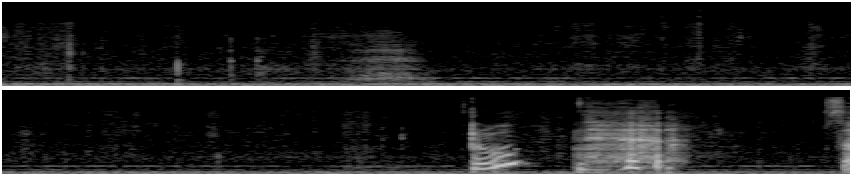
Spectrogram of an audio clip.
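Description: A crochet hook softly rustles and pulls through yarn.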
